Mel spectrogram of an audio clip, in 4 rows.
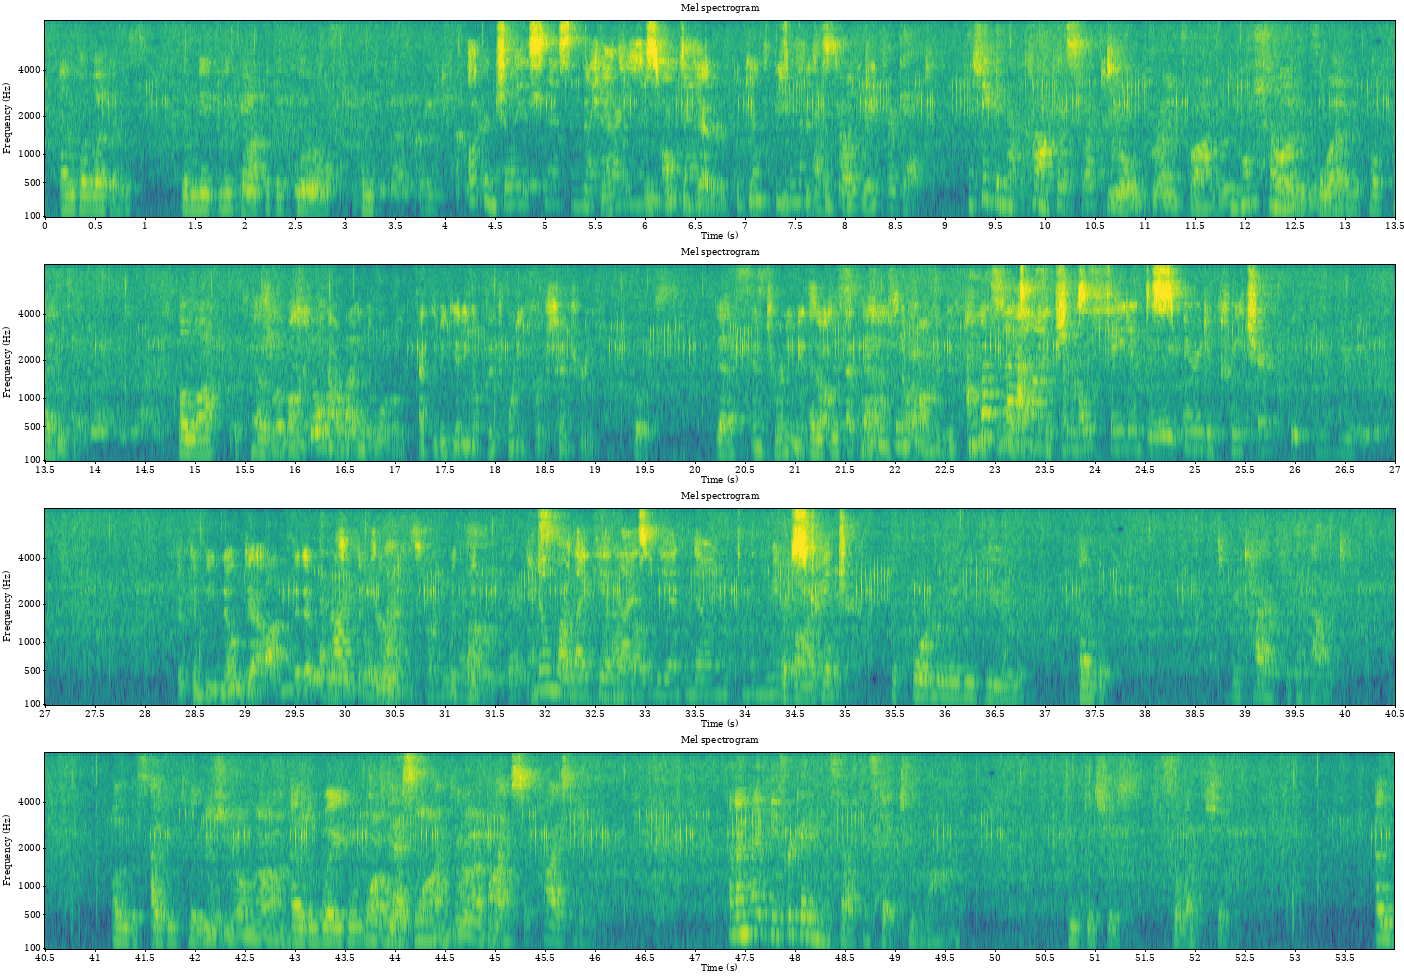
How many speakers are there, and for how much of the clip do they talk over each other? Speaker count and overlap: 7, about 50%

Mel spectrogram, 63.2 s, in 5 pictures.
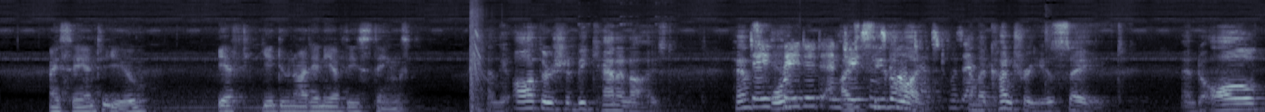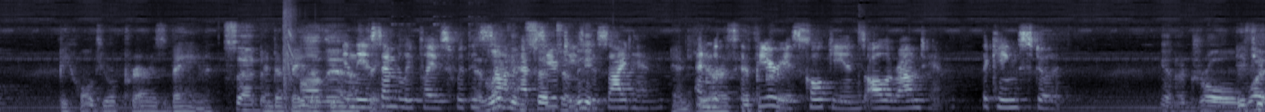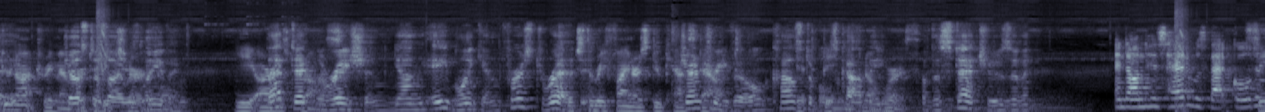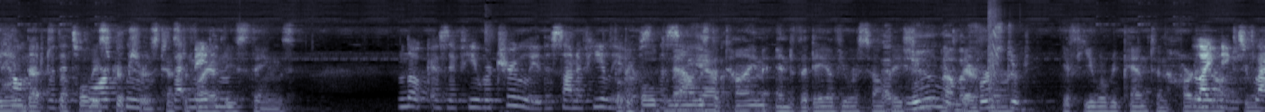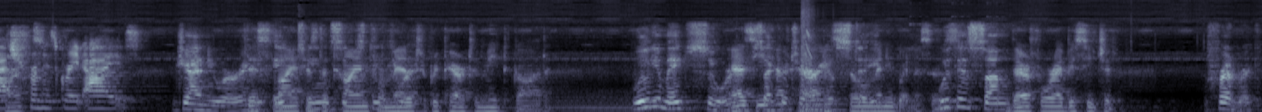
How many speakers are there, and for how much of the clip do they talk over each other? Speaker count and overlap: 3, about 42%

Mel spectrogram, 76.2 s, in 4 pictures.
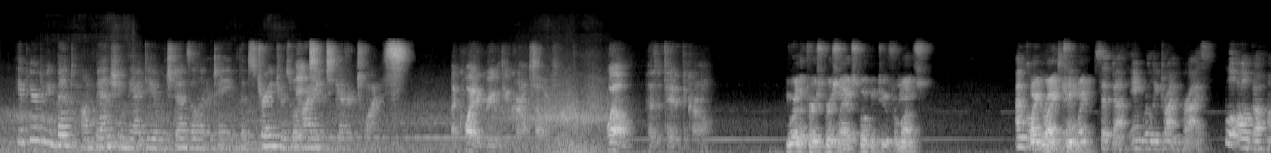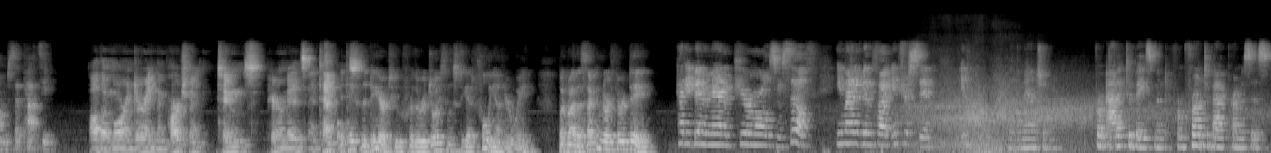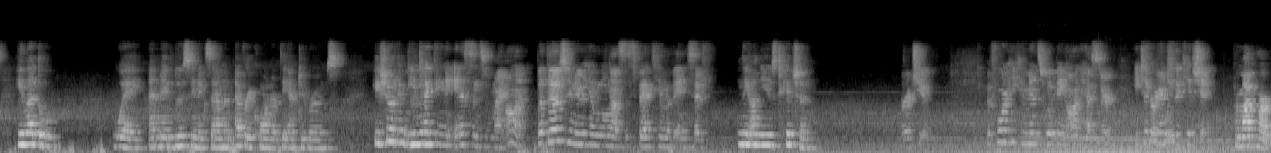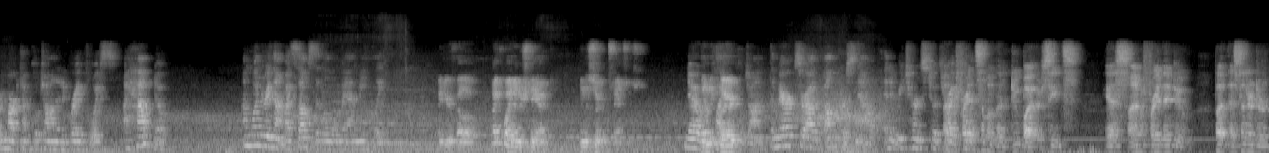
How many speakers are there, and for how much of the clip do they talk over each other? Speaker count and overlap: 8, about 7%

